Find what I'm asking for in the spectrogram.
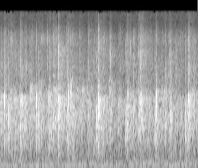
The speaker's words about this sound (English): Brendan Mahaffey, and we can give him a round of applause.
